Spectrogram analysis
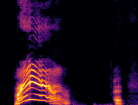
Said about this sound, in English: Somewhere to the north, you hear a cat yowl.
